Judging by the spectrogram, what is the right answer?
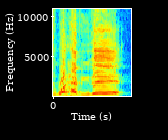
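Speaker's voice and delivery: high, loud palace guard; challenging guard. Acted. Guard at the palace to the fisherman, loud challenge. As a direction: call out the question loudly and high.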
